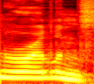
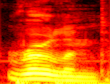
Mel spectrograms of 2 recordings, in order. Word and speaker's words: Roiland: Also, you got Justin Roiland's name wrong. It's not Roland, it's Roiland with an I.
